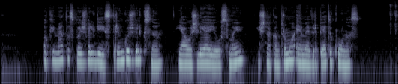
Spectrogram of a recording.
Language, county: Lithuanian, Vilnius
